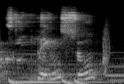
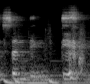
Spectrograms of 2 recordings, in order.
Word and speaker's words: 森林塾: 是的，天地有大美，整个大自然都是我们的教室啊，所以我们说叫森林塾，哦，就是哎、欸，很多时候的大家会念成森林殿，然后我们就要再解释，哦，是塾，是塾的意思。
